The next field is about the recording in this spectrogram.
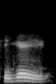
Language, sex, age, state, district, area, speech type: Punjabi, male, 18-30, Punjab, Muktsar, rural, conversation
